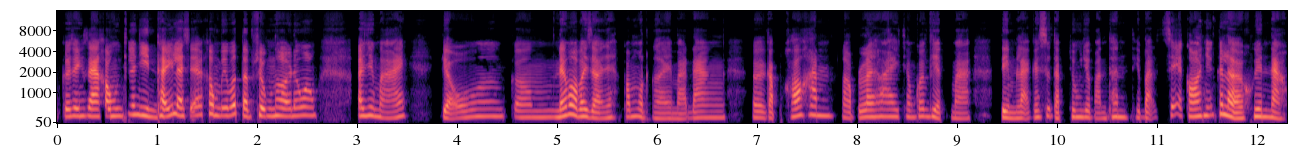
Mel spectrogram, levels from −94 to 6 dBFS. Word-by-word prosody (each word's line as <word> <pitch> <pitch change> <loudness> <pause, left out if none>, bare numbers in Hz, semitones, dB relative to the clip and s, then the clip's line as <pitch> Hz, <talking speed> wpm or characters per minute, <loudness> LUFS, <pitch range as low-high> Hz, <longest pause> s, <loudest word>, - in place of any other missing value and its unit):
cứ 235 - 0
tránh 250 0 +1
xa, 240 -2 +8
không 245 +1 +2
cứ 295 - -5
nhìn 260 -7 +2
thấy 245 +1 +6
là 270 -4 +6
sẽ 270 +2 -2
không 300 -1 +1
bị 255 - 0
mất 300 +3 +3
tập 245 -3 +3
trung 250 -1 +3
thôi, 250 -2 +3
đúng 255 +1 -1
không? 270 -1 0 0.4
Ơ, 255 - +3
nhưng 265 -2 0
mà 200 -4 -2
ấy, 230 +5 -1 0.4
kiểu, 195 - +2
ơ, 235 +4 -5
c - - -27 0.4
nếu 230 +4 +5
mà 300 -1 +7
bây 235 -2 +4
giờ 190 -3 +2
nhá, 195 +3 -4
có 225 - -3
một 225 -4 -4
người 175 -1 -5
mà 165 -1 -6
đang, 200 +2 -4 0.3
ơ, 200 -2 -1
gặp 185 -1 -2
khó 245 +3 +3
khăn, 270 -2 -1
gặp 195 -2 -6
loay 220 +2 +3
hoay 230 0 -2
trong 220 -1 -8
cái 235 +1 -3
việc 220 -5 -1
mà 175 -2 -5 0.3
tìm 200 -3 +2
lại 185 -2 -1
cái 210 - -4
sự 245 - -6
tập 180 - -4
trung 220 -1 -2
cho 210 - -2
bản 180 -1 -9
thân, 215 +1 -2
thì 205 - -10
bạn - - -4
sẽ 280 +1 -4
có 235 -1 +4
những 265 +2 -2
cái 310 +1 +3
lời 225 -9 +7
khuyên 230 +3 +1
nào 190 -5 +2
230 Hz, 305 wpm, -24 LUFS, 200-250 Hz, 0.4 s, xa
